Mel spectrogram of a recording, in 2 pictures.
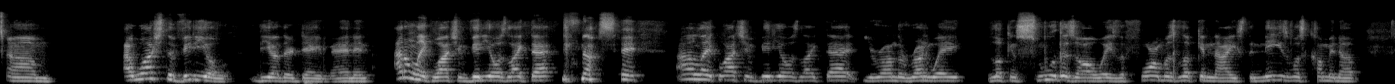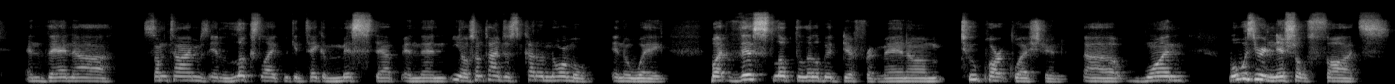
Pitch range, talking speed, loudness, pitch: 150-190 Hz, 195 wpm, -25 LUFS, 170 Hz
